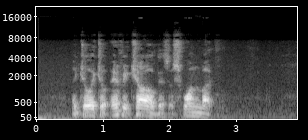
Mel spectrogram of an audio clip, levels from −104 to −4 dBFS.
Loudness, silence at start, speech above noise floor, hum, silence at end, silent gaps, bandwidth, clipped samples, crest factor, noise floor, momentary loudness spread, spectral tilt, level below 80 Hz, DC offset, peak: -19 LUFS; 0.05 s; 42 dB; none; 1.3 s; none; 7.8 kHz; under 0.1%; 18 dB; -60 dBFS; 14 LU; -6 dB/octave; -52 dBFS; under 0.1%; -2 dBFS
